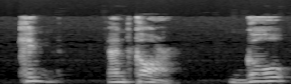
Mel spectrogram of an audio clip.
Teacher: sounds produced with the back of the tongue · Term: velar sounds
